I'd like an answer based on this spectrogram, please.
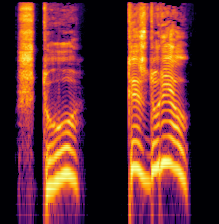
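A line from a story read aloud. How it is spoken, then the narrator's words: Exclaiming. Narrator (Russian): одновременно со мной воскликнула Эри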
